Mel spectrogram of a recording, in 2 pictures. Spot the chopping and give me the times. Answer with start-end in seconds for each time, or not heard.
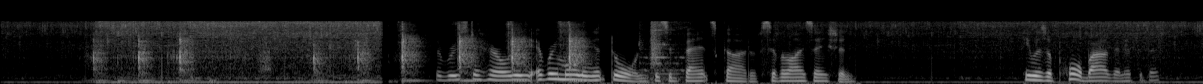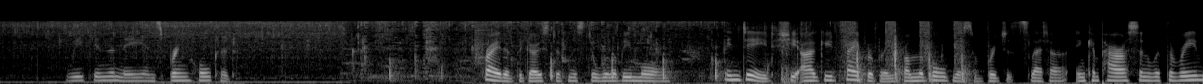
0.8-6.8, 15.8-21.9.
